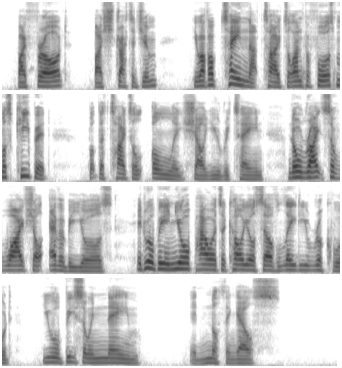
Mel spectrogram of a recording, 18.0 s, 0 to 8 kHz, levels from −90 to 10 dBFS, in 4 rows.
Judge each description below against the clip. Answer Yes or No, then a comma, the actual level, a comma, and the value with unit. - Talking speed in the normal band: Yes, average, 165 wpm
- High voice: No, medium, 150 Hz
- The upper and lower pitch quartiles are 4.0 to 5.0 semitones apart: Yes, average, 4.7 semitones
